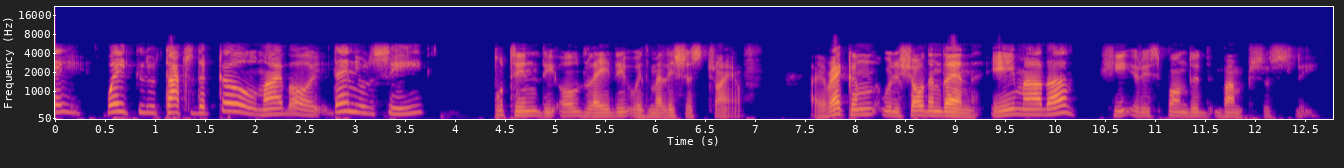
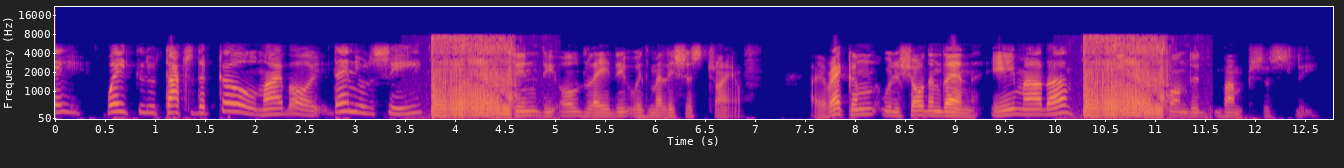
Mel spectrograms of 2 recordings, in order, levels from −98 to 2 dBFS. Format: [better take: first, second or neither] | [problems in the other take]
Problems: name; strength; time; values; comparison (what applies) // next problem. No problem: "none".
first | background sound (Fart); 5 dB above the speech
